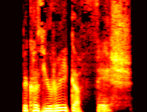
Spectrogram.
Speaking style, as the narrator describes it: Cormac spat

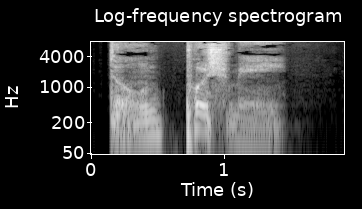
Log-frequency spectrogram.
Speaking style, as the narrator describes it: he warned menacingly

